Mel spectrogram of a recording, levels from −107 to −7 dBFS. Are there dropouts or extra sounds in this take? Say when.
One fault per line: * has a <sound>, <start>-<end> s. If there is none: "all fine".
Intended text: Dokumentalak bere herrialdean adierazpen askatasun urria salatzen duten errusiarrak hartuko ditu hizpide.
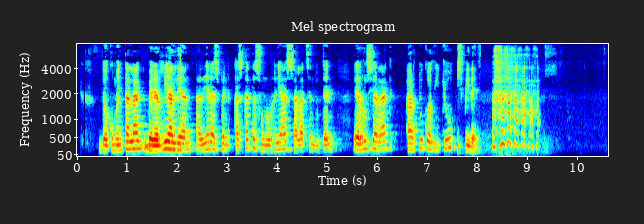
* has a laugh, 8.3-9.3 s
